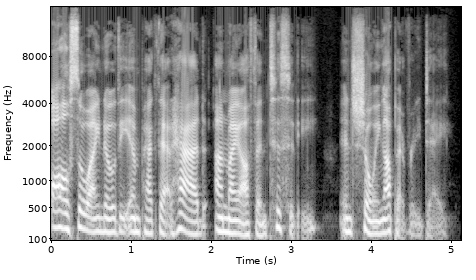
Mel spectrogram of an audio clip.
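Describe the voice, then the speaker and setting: A woman's voice: fairly low pitch, moderate pace, vocal fry, no echo, studio quality. A woman co-hosting a conversational personal-growth podcast, speaking in a reassuring, emphatic way and drawing out key words. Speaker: podcast co-host.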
